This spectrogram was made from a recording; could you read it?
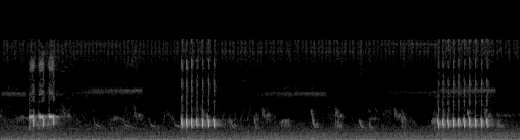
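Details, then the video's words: Early-morning northern mockingbird hidden in a peacock flower bush in south coastal Texas, about ten feet away, gives three bursts of rapid, evenly spaced trilled notes, a few seconds apart, with faint softer notes between them. "Northern Mockingbird Song"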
